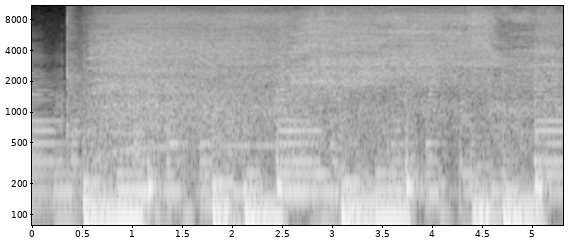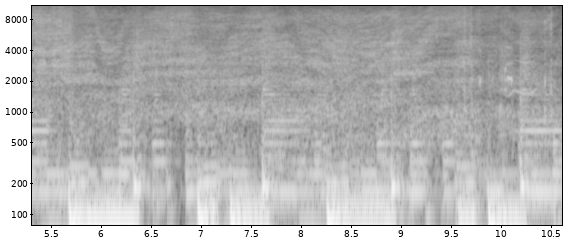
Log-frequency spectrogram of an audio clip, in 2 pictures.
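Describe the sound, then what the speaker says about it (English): A shop vac runs steadily and loudly while cleaning out an old Suzuki TS400 Apache motorcycle's tank, its whine rising and dipping rhythmically as the nozzle moves, with clattering bursts of debris throughout. "Shop vac."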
